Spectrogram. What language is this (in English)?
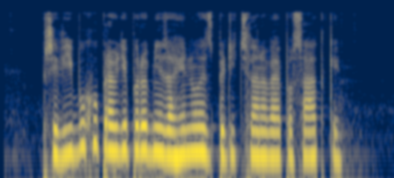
Czech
